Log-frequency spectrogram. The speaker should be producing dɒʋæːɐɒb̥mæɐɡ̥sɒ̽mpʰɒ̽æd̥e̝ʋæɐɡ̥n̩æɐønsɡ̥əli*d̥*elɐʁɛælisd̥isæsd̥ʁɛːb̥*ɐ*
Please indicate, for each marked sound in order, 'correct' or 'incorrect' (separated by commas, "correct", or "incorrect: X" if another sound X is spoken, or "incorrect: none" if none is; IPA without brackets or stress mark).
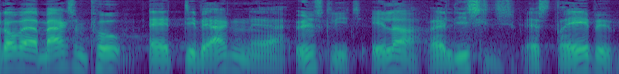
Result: correct, incorrect: ə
